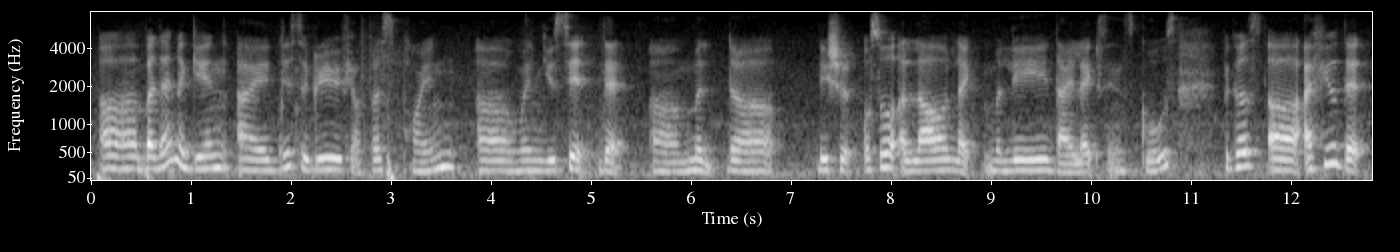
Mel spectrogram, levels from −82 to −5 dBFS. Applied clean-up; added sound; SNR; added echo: none; none; none; none.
